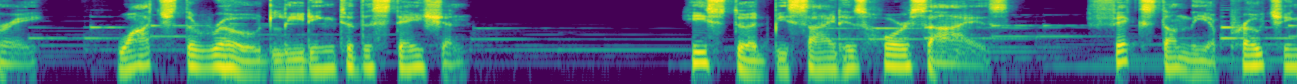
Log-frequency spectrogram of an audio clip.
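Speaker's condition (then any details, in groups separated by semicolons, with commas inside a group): No condition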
